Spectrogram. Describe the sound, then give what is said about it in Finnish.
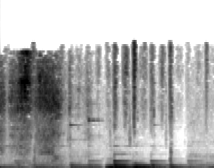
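Rasping strokes of a small, thin-bladed coping saw cutting through foam, a continuous scratchy sawing over background music. “Sen ohuella terällä saadaan siistiä sahausjälkeä. Esimerkiksi vaahtomuovin sahaaminen käy kätevästi askartelusahalle.”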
